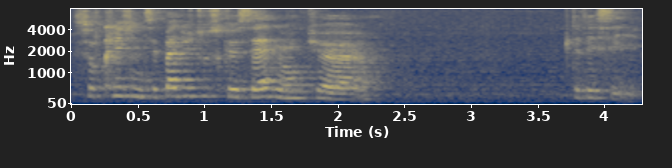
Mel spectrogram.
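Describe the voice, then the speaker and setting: A woman talking casually while she unboxes beauty products for her viewers, chatty and thinking aloud with many small pauses. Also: a little high, far from the mic, slight background noise. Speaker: beauty vlogger. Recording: very echoey room, voice set back from the mic.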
